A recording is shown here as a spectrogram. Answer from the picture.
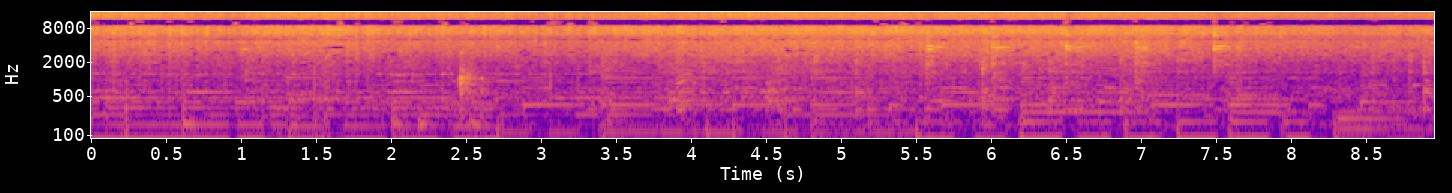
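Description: Sliced onions, whole spices and green peas sizzling as they fry in ghee in an open pressure cooker, stirred with a ladle.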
